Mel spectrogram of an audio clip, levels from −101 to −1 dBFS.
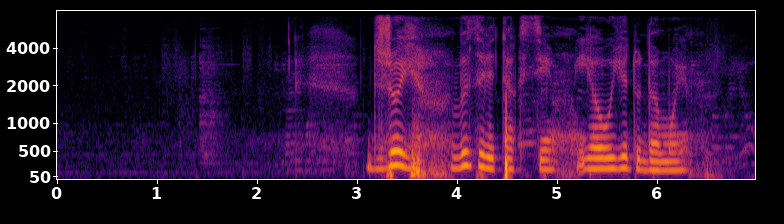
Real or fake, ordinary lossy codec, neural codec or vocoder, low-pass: real; none; none; 7.2 kHz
